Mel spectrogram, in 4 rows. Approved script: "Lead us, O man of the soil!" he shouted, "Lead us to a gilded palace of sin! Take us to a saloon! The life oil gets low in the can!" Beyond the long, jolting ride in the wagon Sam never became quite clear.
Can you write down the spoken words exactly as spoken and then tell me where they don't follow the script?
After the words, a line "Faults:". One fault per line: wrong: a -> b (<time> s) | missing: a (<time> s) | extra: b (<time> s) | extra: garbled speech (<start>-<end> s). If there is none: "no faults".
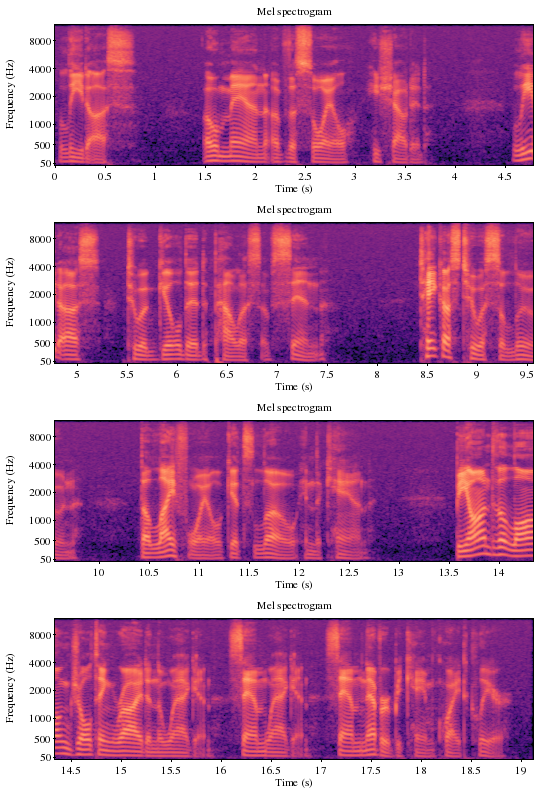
"Lead us, O man of the soil!" he shouted, "Lead us to a gilded palace of sin! Take us to a saloon! The life oil gets low in the can!" Beyond the long, jolting ride in the wagon Sam wagon Sam never became quite clear.
Faults:
extra: wagon Sam (16.4 s)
